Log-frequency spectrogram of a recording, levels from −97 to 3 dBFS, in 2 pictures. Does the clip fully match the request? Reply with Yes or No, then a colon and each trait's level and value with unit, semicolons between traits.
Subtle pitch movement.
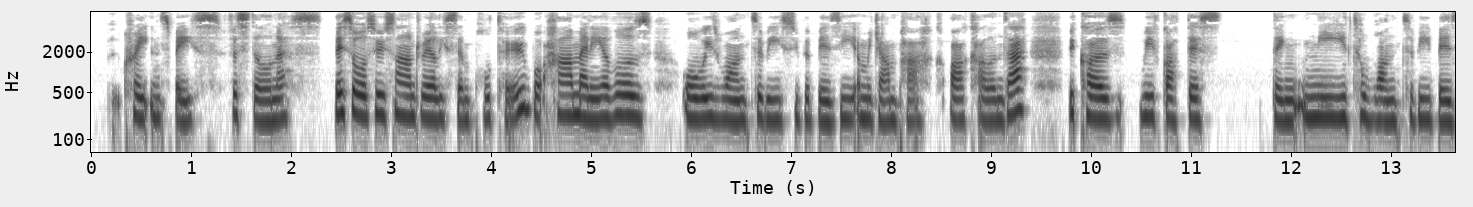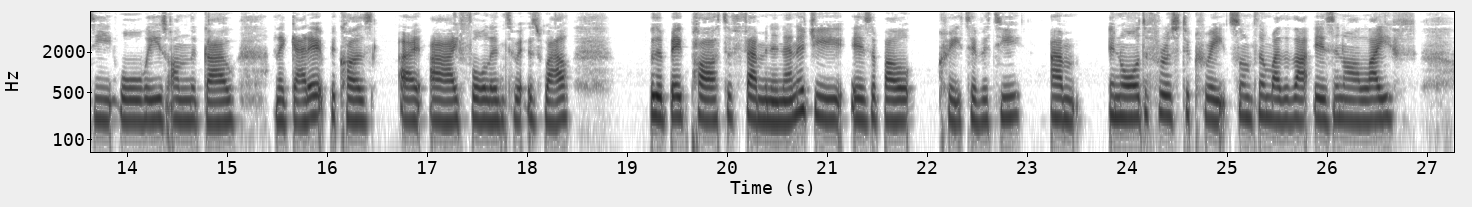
Yes: narrow, 2.2 semitones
